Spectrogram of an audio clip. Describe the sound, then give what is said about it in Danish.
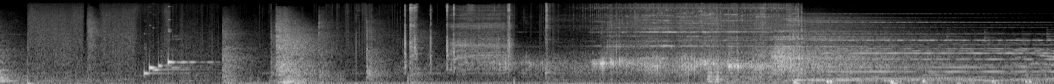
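Several sharp mechanical clicks and thuds of a door latch releasing, followed by a rising electric whine and steady mechanical hum as the door swings open. “Døren er åben. Okay, wow. Man behøver ikke engang noget svar. Den klikker bare ligesom op.”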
